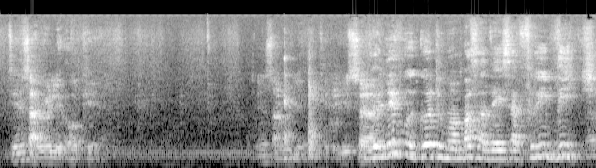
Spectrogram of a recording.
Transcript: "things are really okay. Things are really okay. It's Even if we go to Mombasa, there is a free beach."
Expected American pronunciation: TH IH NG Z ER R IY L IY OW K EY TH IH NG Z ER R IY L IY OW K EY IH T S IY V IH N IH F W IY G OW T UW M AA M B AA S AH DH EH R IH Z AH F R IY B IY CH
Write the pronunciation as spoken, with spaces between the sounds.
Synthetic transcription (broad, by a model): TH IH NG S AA R IY L IY OW K EY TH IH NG S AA R IY L IY OW K EY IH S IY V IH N IH F W IY G OW T UW M AA M B AA S AH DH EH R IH S AH F R IY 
